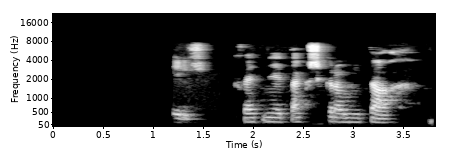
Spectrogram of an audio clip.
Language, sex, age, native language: Icelandic, male, 14, Icelandic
